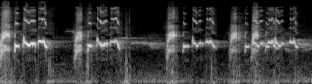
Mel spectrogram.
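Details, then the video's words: Agitated sooty-headed bulbul singing to excite other bulbuls: four loud phrases, each a sharp chip followed by bubbling, fluty whistles, spaced under a second apart with brief silences. "Burung Kutilang Gacor Isian Cocok Buat Pikat Burung Kutilang Liar"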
